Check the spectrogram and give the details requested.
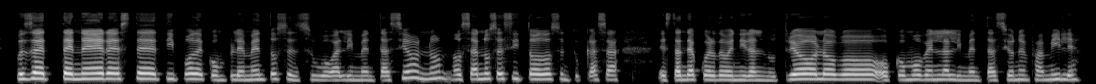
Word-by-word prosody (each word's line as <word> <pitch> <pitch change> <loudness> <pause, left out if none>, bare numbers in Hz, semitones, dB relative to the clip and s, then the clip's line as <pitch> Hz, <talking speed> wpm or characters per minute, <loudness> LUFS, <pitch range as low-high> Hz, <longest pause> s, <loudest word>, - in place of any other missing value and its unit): pues, 245 0 +3
de 270 -2 +8
tener 255 0 +6
este 255 0 +4
tipo 245 0 -2
de 245 - +3
complementos 215 +3 -4
en 210 -3 -3
su 200 0 -6
alimentación, 200 +8 -4
¿no? 275 +3 -3
O 230 - -3
sea, 240 +1 -2
no 255 +1 -1
sé 250 -1 +1
si 260 0 -6
todos 240 0 0
en 220 -4 -8
tu 190 - -14
casa 215 +2 -7 0.4
están 205 0 -1
de 220 - +2
acuerdo 210 -1 -1
en 200 0 -2
ir 200 0 -1
al 200 0 -4
nutriólogo, 230 +3 +2
o 190 - -2
cómo 215 +2 -4
ven 220 0 -4
la 225 - -1
alimentación 195 0 -5
en 220 -1 -6
familia. 215 0 -4
220 Hz, 185 wpm, -19 LUFS, 205-245 Hz, 0.4 s, de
